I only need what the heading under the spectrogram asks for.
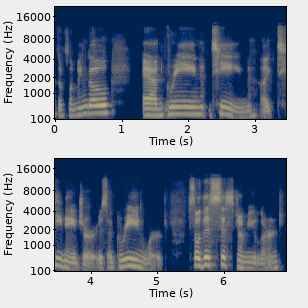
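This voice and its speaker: Slow, patient woman teaching pronunciation. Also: medium pitch. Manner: patient, encouraging, explains with repeated example words. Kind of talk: online group pronunciation lesson.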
